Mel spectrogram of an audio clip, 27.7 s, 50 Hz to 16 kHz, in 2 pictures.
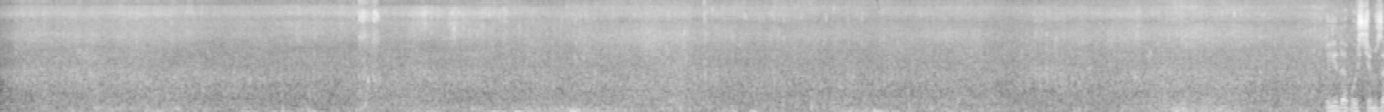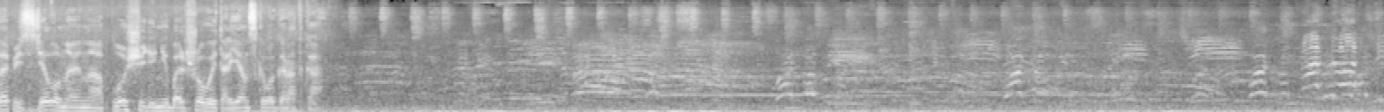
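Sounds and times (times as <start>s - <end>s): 
sea surf of waves washing in: 0.0s - 27.6s
speech: 13.3s - 17.2s.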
